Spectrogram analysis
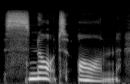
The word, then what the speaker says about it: not on: Pronunciation, often reduced to snot on with a schwa sound.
